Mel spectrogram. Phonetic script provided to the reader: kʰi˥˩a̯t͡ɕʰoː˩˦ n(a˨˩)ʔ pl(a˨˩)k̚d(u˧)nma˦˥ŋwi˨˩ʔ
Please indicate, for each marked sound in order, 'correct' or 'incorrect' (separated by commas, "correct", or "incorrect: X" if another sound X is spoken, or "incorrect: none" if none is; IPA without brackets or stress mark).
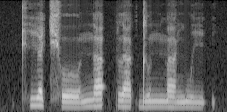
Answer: incorrect: a˥˩, incorrect: a˥˩, incorrect: u˦˥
